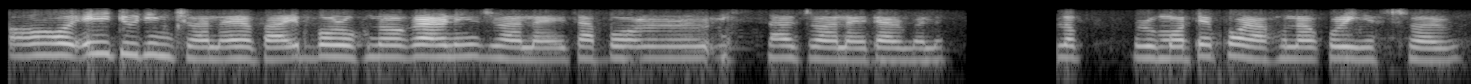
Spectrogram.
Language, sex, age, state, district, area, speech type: Assamese, female, 60+, Assam, Nagaon, rural, conversation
